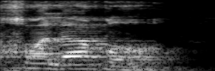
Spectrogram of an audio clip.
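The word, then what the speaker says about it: خَلَقَ: কফ এখানে যেহেতু আমরা ওয়াকফ করছি তাই কফের উপরে জজম হবে, আমরা এখানে কলকলা পড়ব, ধাক্কা দিয়ে পড়ব।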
